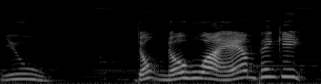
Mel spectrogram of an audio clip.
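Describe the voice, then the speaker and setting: A female-sounding put-on character voice, high in pitch, at a fairly slow pace. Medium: read story. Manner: down-to-earth, dry.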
